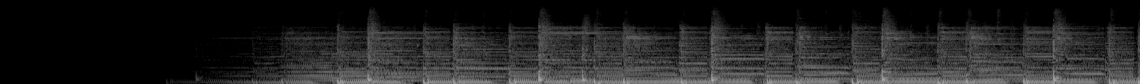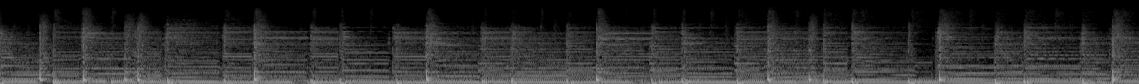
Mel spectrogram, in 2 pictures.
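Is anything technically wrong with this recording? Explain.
Yes. From 0.00 to 3.32 s there is truncation distortion on a fade: the fade-in stage keeps only about 10 bits, with no dither. The quiet start turns into coarse square steps, so the sound is gritty, worst up to 2.78 s, before the distortion ends at 3.32 s.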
